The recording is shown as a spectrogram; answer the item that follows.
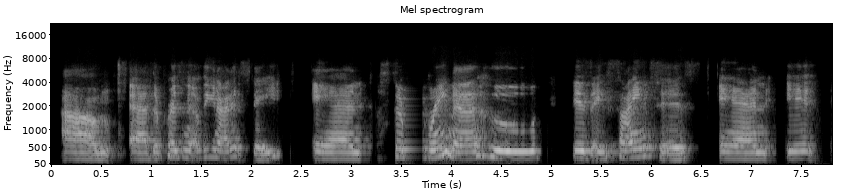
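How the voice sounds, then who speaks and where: A woman's voice: mid-range voice, fairly bright tone, echoey room, muffled recording. A woman hosting her own channel, chatting casually to her audience, calling them "y'all," and sounding slightly nasal from a stuffy nose. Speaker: author and channel host. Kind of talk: casual livestream chat.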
